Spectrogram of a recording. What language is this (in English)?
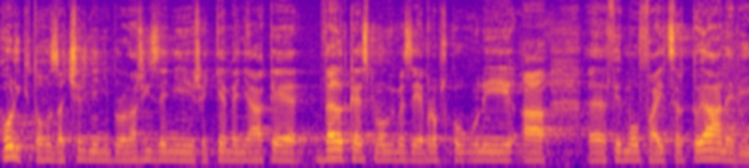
Czech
